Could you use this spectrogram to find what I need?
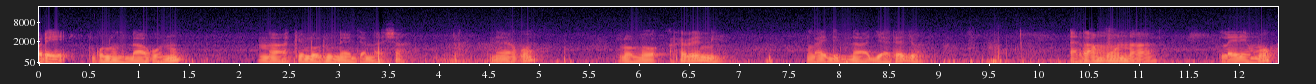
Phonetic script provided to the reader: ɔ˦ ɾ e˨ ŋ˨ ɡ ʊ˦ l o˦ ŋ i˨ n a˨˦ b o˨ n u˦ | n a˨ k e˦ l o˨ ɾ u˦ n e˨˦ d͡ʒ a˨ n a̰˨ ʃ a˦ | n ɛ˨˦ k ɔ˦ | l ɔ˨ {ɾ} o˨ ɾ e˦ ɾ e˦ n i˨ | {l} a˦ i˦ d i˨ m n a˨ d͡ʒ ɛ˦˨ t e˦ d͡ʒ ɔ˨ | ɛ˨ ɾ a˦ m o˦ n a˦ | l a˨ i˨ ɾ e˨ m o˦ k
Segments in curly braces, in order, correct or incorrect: incorrect: l, correct

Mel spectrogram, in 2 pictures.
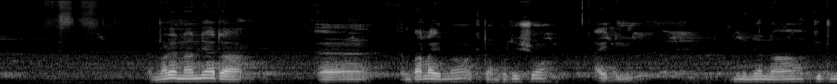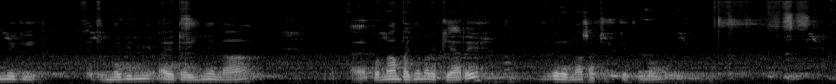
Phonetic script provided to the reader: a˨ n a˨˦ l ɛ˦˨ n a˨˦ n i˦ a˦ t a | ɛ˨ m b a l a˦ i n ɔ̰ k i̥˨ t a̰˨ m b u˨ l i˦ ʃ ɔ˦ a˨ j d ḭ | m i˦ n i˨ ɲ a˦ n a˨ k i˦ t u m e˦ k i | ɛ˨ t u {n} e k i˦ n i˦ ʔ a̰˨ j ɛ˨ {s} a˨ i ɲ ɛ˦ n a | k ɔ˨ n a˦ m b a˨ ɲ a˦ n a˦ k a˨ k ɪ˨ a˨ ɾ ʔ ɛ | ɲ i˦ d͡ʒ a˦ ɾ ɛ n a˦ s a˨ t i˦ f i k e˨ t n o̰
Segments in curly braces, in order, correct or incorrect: incorrect: m, incorrect: t

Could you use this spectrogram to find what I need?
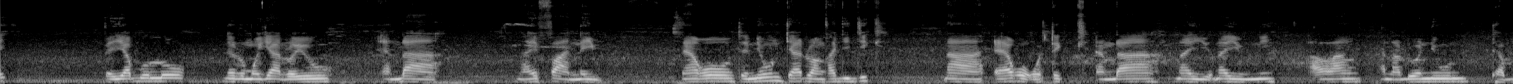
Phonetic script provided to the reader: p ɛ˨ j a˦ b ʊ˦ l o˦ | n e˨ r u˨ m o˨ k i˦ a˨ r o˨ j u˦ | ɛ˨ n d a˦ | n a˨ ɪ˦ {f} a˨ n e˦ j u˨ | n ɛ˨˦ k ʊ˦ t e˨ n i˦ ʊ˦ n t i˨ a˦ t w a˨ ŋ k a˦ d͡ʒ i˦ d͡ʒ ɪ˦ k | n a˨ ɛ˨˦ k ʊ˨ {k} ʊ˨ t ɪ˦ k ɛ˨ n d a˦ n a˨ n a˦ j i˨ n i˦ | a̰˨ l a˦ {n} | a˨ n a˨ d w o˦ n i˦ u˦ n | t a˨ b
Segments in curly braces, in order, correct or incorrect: correct, correct, incorrect: ŋ

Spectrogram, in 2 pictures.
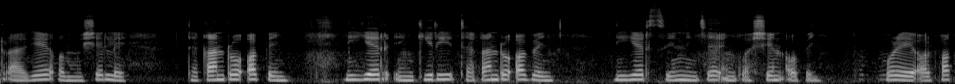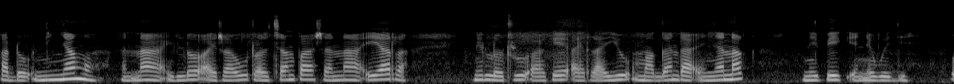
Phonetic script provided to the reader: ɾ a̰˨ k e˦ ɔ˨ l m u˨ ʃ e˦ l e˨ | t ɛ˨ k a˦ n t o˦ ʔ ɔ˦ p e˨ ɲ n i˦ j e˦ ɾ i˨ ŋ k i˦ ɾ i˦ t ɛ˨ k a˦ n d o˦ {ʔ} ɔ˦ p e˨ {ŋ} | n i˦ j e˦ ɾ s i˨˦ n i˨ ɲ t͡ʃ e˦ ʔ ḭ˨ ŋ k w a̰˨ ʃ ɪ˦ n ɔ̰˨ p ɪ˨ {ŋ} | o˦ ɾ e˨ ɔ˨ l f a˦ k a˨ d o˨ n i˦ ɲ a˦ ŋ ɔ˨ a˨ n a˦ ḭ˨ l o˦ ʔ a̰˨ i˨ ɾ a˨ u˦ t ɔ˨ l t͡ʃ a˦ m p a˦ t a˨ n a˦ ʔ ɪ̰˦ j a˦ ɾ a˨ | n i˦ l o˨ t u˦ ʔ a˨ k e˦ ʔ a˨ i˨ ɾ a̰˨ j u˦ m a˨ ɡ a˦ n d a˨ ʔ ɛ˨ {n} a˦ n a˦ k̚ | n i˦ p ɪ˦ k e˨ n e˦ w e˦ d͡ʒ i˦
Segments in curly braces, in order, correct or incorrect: correct, incorrect: ɲ, incorrect: ɲ, incorrect: ɲ

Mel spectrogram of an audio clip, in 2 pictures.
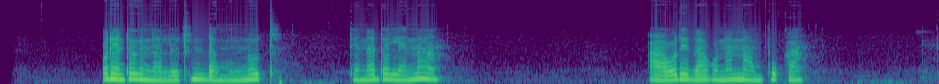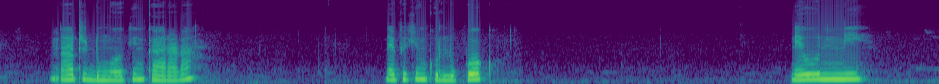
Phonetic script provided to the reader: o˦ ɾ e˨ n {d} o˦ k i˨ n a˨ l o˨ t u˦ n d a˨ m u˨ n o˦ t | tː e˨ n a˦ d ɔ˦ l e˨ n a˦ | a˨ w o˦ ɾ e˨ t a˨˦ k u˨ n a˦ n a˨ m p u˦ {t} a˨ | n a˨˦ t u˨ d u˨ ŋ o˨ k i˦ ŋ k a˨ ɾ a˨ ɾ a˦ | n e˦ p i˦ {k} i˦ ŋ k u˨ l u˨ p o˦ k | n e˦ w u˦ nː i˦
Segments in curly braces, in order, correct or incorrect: incorrect: t, incorrect: k, correct

